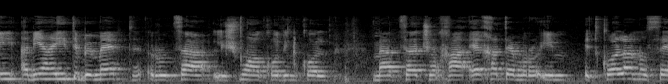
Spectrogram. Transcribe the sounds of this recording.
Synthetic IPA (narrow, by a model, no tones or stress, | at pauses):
anihaitibe̞metʁot͡saliʃmo̞ako̞demko̞l | meat͡sad̪ʃelχaʔe̞χate̞mʁo̞ʔimetko̞lhano̞se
